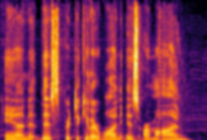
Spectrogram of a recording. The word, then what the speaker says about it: Amande: I used NARS, and this particular one is Armand. It's pronounced Amande.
